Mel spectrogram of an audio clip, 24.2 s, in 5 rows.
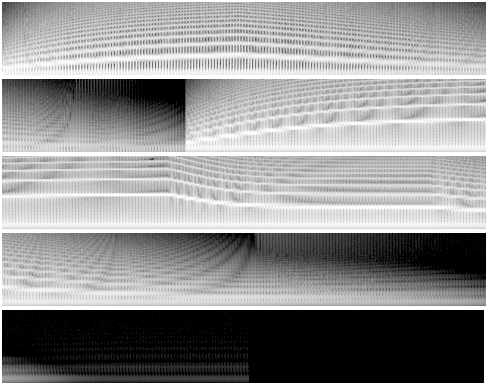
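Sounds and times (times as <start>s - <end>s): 
synthesizer VCO2 modulated by filter envelope: 0.0s - 19.5s.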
